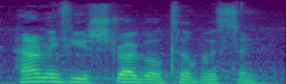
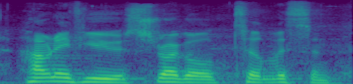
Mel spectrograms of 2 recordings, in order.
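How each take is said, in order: First: Quick, tossed-off asking; rushed question. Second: Said in the usual way. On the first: Shown as a demonstration. Pastor first rushes the question to the congregation, fast. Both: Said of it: "Maybe you didn't hear me".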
